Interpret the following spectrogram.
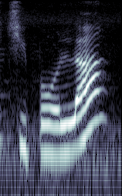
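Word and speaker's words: cipolla: अगला शब्द है सिपोला। आप भी इसे दोहराएं। सिपोला का अर्थ है प्याज। ध्यान रहे, इस शब्द का उच्चारण सिपोला के समान होता है।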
